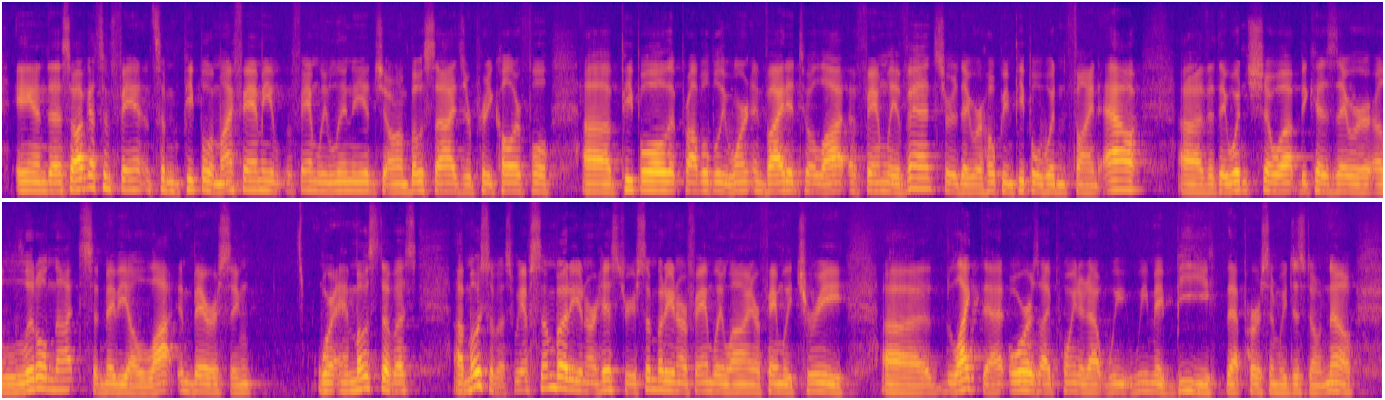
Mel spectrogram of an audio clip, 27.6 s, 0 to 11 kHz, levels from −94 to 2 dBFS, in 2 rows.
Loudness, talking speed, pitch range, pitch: -20 LUFS, 215 wpm, 130-150 Hz, 140 Hz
